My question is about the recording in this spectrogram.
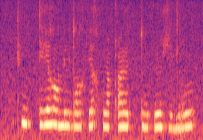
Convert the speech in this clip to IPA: cʰ u tː e ʁ ɔ n ø d ɔ ʁ h ɪ χ p ø qʼ œ tː u h ø ç ɪ d ɪ ɾ ʊ

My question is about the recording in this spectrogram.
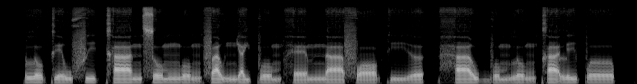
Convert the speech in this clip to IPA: l o˧ k e˩ w f i˧ kʰ aː˧ n s o˧ m ŋ oː˧˩ ŋ f a˥˨ w ɲ a˧ j p oː˧˩ m h ɛː˩˧ m n aː˧ f ɔː˩˧ k i˩˧ ə̯ | h aː˧ w b o˩ m l o˧˩ ŋ kʰ a˥˨ l i˧˥ p ɤː˧ p̚

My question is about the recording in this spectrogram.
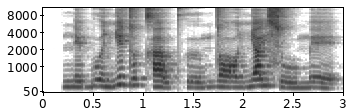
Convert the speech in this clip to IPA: n e˩ b u˧˩ ə̯ ɲ e˥˨ d o˥˨ kʰ a˧˩ w pʰ ɯː˩˧ m d ɔː˩ ɲ a˧ j s uː˩ m e˧˩

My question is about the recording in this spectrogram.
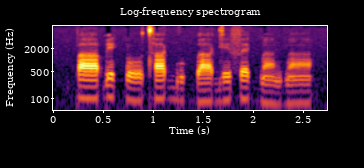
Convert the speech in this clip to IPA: p aː˦ ɓ e˦ k͡p oː˨ tʰ a˦ ɡ͡b u˨ ɡ͡b a˨ ɡ e˦ f ɛ˦ ɡ͡b ã˨ ɡ͡b ã˦

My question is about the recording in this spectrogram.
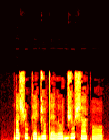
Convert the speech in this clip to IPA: ɾ a˦ ʃ u˦˨ k ɛ˨ d͡ʒ ɔ̃˧ t ɛ˨ l o˧ d͡ʒ u˦ ʃ ã˧ k ɔ̃˨

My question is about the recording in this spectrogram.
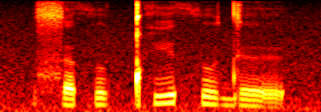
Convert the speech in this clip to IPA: s ɐ θ u ǃʰ i θ u d ɘ

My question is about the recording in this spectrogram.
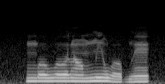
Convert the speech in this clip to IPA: m o˦ w o˦ l ɔ̃˦ m ĩ˦ w o˧ b ɛ̃˦

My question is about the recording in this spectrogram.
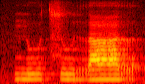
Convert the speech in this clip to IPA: n u t͡s u r a r

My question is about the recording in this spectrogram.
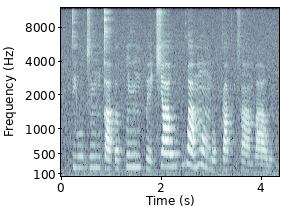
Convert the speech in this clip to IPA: t̪ j u˧ d͡z ĩ˧ ŋ t̪ a˨ ʔ ə˨ p̚ l ĩ˧ n p e˨˩ t͡ɕ a˦ w | ɡ w a˥˧ m ɔ̃˥˧ ŋ o˨˩ k a˨ k̚ t͡s ã˨˩ b a˨˩ w

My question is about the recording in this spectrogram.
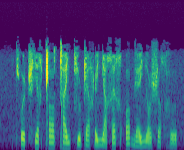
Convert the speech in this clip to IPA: cʰ ʊ˨ ʈ͡ʂʰ i˦ χ ǁ ɔ˦ ǀ a˦ ʎ t͡ɕ u˨ ʈ ɛ˨ χ ɽ ɪ˨ ʎ a˨ χ i˦ χ ʔ ɔ˦ ɡ ɛ˨ ʎ ɔ˨ ʂ ʊ˨ χ ɦ ʊ˨

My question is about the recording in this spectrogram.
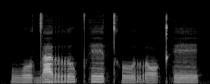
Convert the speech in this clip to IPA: β o˨ d a˦ r ʊ˦ pʰ e˦ tʰ o˨ r ɔ˨ kʰ e˦

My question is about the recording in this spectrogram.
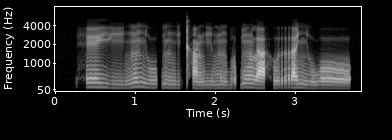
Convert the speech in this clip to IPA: h eː˦ j iː˨ ŋ ũ˦ ɲ uː˨ ɓ ĩ˨ ŋ i˨ kʰ ã˨ ŋ iː˨ m ũ˨ ɡ͡b ʊ˨ ɓ ũ˦ l a˨ h u˨ r a˦ ɲ u˨ w oː˦˨

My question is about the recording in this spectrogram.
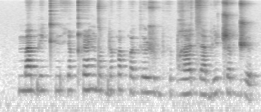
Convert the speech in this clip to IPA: m a b e kʰ ɨ h i qʰ i ŋ dˤ u b i qʷ ɨ qʷ i k ɵ ʐ u b h ɵ b ʁ a t͡s a b i ʈ͡ʂ ɐ b d͡ʒ ɵ

